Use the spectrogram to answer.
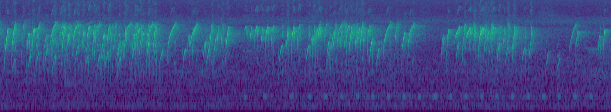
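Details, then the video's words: Scarlet minivet song from a training recording for other birds: a dense, lively stream of rapid high chirps and short sweeping notes, with brief pauses and a faint steady tone underneath. "MASTERAN BURUNG MANTENAN ( SEPAH HUTAN ) GACOR"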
